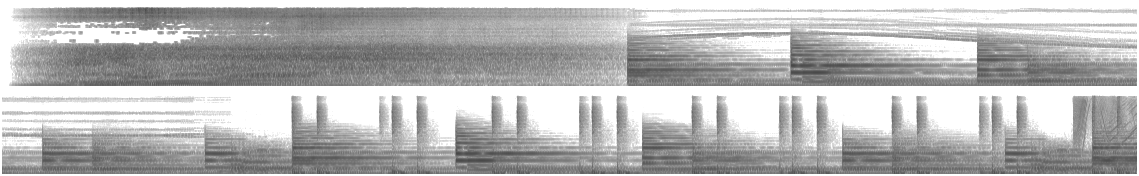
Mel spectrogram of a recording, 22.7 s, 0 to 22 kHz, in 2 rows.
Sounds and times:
Outside, urban or manmade: 0:00.0 - 0:22.7
Accelerating, revving, vroom: 0:00.1 - 0:06.1
Medium engine (mid frequency): 0:00.1 - 0:06.3
Car: 0:00.1 - 0:06.4
Music: 0:06.3 - 0:22.7.

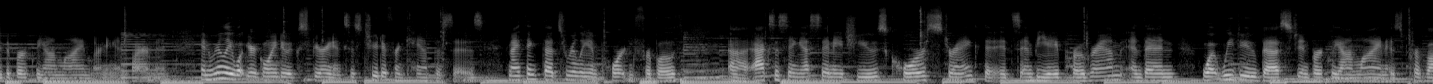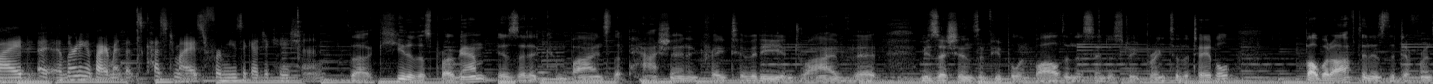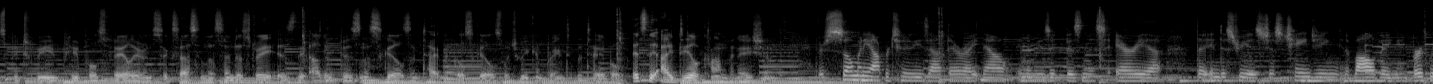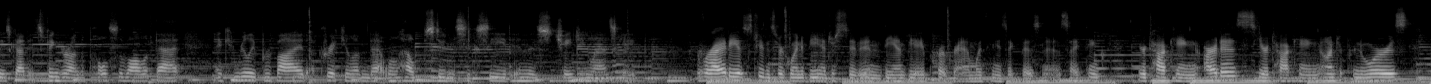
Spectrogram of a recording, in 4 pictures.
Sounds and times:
Speech: 0:00.0 - 0:26.6, 0:27.4 - 0:49.3
Background music: 0:00.0 - 0:57.3.

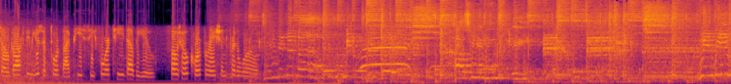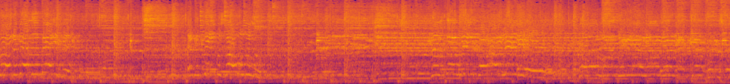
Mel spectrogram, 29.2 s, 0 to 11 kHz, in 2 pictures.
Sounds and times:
Music: 0:04.7 - 0:29.2.

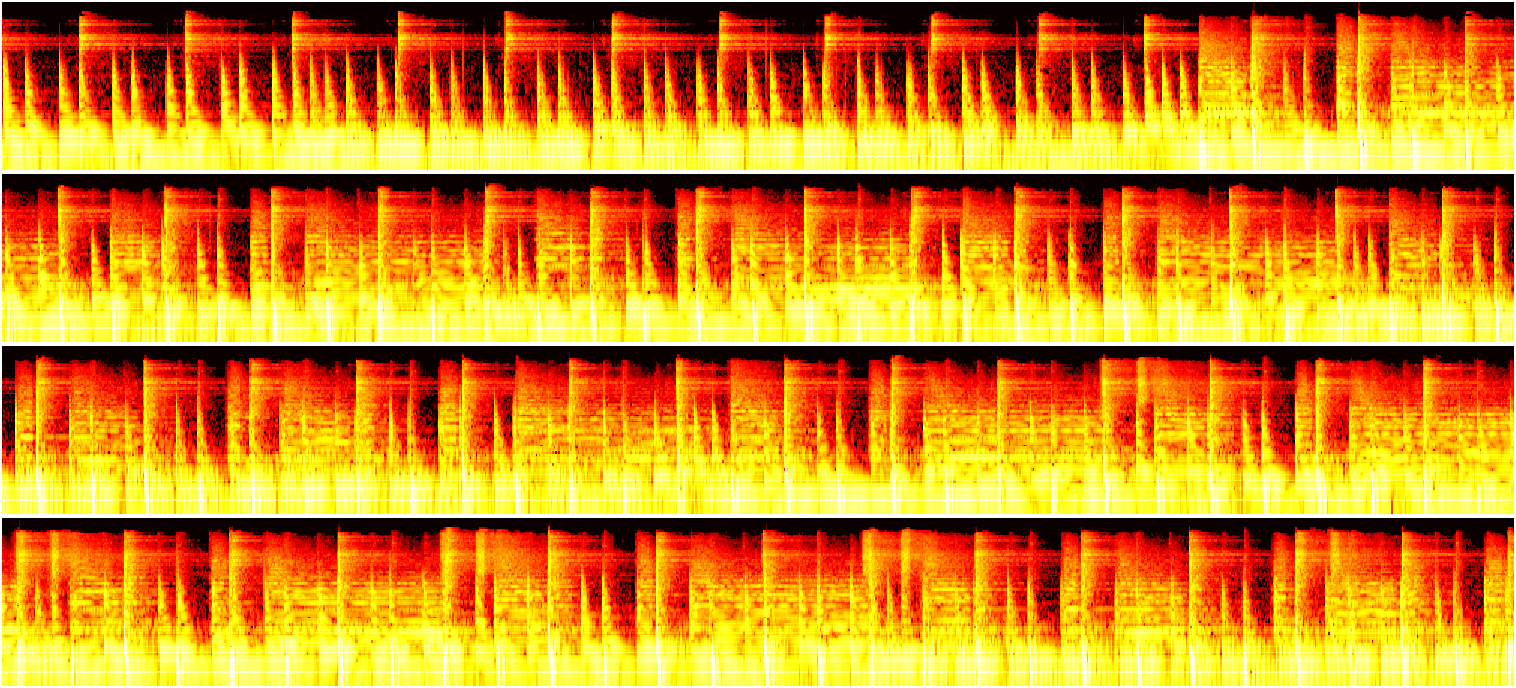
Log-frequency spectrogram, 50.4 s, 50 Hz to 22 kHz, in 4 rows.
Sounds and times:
Music: 0:00.0 - 0:50.4.

